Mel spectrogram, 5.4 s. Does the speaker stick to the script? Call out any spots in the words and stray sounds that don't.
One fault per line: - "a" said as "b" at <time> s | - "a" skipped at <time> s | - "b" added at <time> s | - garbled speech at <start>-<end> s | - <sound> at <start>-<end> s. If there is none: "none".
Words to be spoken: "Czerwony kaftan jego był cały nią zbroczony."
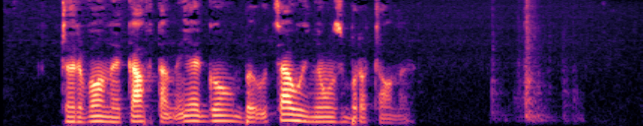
- squeak at 4.1-4.9 s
